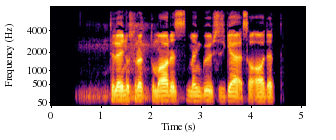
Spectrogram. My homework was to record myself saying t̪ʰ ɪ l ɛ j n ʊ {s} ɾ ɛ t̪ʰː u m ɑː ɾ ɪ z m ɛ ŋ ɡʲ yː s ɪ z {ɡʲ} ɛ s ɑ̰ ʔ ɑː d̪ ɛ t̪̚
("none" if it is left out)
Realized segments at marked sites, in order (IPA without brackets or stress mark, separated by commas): s, ɡʲ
